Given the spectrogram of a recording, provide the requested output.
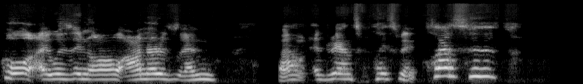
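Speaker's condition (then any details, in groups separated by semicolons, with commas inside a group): Cerebral palsy; quadriplegic, wheelchair user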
